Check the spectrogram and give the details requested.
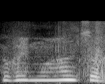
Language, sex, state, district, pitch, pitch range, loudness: Hindi, male, Rajasthan, Nagaur, 195 Hz, 190-200 Hz, -12 LUFS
